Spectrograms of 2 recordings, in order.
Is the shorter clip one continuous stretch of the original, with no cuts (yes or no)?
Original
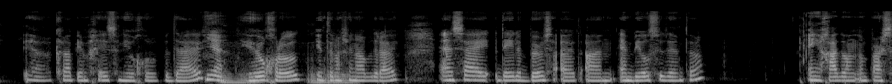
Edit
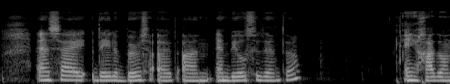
yes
